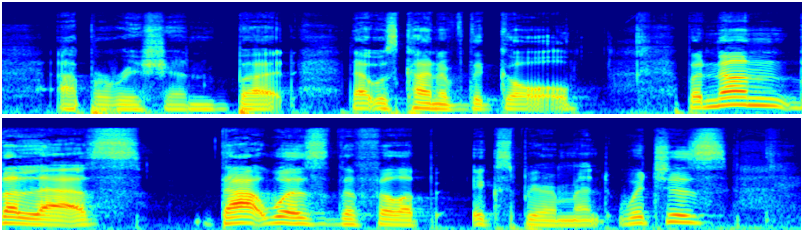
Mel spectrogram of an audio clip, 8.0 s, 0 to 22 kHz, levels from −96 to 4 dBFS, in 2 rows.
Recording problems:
none

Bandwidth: 15.5 kHz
